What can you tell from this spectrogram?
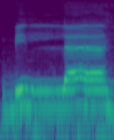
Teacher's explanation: باللہ، با کو لام سے ملائیں گے اور لفظ اللہ کا لام باریک پڑھیں گے بالکل. لام پر کڑا زبر ہونے کی وجہ سے لام کو کھینچیں گے بھی، اور لام پر تشدید ہونے کی وجہ سے لام پر ٹھہراؤ کیا جائے گا.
